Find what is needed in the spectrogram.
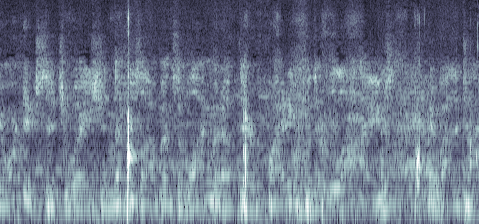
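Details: An infant cooing softly has a single sharp hiccup, then a second weaker catch later, over quiet room noise.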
